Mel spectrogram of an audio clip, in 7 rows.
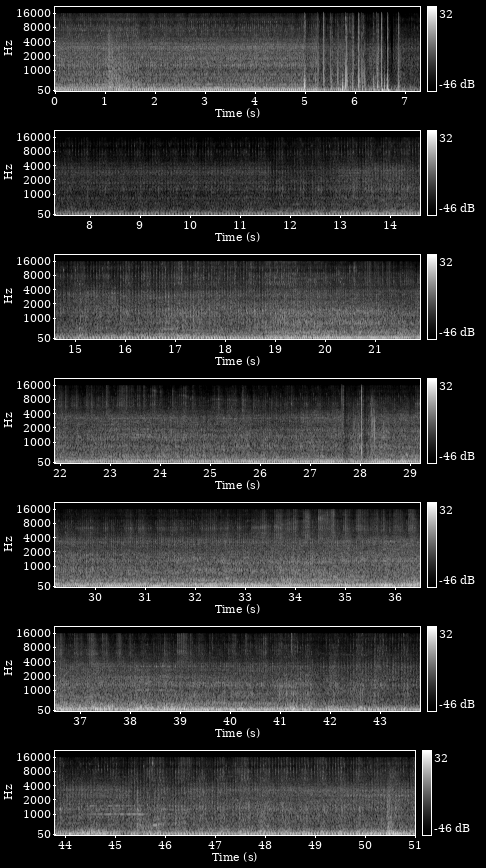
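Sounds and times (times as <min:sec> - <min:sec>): tractor diesel engine running: 0:00.0 - 0:51.0.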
